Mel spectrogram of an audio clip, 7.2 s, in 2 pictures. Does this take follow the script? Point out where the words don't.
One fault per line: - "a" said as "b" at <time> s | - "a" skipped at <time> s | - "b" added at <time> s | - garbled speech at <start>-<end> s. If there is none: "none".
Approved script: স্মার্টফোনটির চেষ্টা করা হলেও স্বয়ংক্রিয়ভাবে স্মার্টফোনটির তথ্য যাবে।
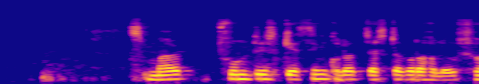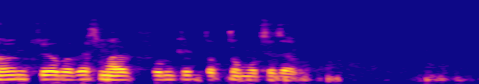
- "কেসিং খোলার" added at 2.1 s
- "মুছে" added at 5.5 s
